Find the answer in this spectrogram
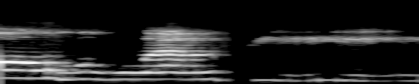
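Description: A woman's voice chanting Qur'anic recitation (tilawah), drawing out long melodic notes. It breaks off briefly just past the middle, then comes back on a softer held note.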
